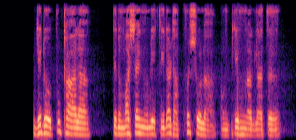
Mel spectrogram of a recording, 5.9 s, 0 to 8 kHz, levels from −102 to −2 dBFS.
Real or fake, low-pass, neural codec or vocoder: real; 7.2 kHz; none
